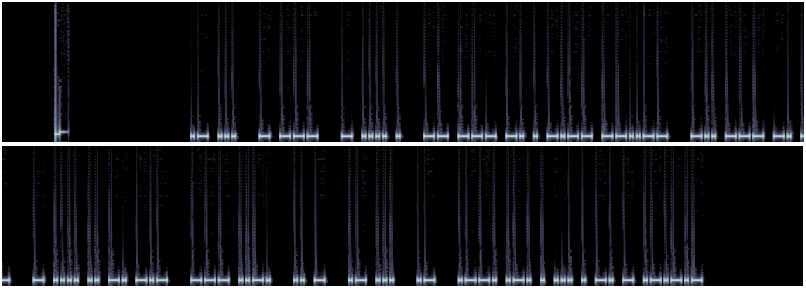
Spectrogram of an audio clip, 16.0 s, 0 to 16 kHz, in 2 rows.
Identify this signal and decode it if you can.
Morse code, heard as a keyed tone, about 36 wpm, 700 Hz. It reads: AS TO THE MONEY, DONT THINK OF IT AS A PRESENT.
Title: Sentences from Top 1000 Words - Review Part 5 - 35wpm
